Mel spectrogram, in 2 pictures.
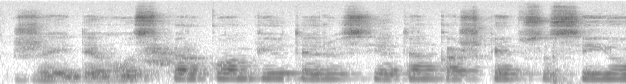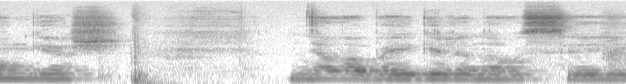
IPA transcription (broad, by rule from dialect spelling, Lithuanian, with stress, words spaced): ʒɐɪdʲɪˈmʊs pʲɛr koːmʲˈpʲjuːtʲɛrʲʊs ˈjiɛ tʲɛn kɐʃˈkɐɪp sʊsʲɪˈjʊŋʲɡʲɪ ˈɐʃ nʲɛlˠɐˈbɐɪ ˈɡʲɪlʲɪnɐʊsʲɪ ɪ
